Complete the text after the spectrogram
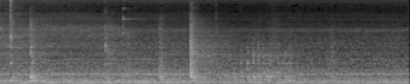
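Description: Metal parts clank sharply against a steel table.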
